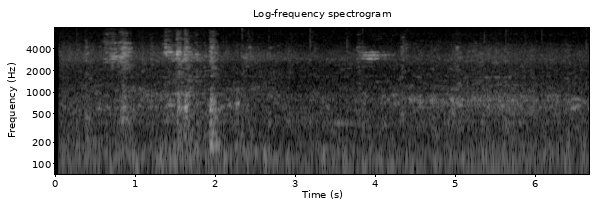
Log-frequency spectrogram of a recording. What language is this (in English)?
Sidamo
